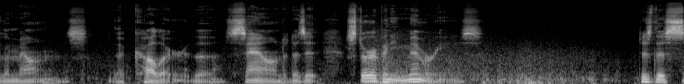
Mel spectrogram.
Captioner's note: thunder sounds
